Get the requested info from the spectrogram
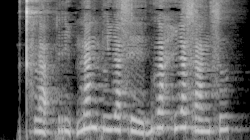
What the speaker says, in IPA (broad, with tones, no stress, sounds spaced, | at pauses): kʰ l a˨˩ ʔ p r i˨˩ ʔ n a˥˩ n p l i˧ a̯ s eː˨˩ b ɯ˥˩ a̯ h i˥˩ a̯ s a˧ ŋ s ɯ˦˥ k̚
